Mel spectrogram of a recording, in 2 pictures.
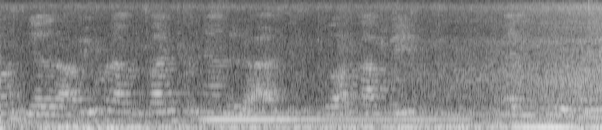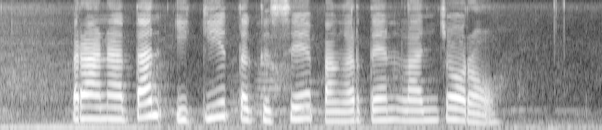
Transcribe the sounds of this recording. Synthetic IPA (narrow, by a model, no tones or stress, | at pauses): pɾanat̪anikit̪əɡ̥ə̤sepaŋərt̪ɛnlant͡ʃɔɾɔ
